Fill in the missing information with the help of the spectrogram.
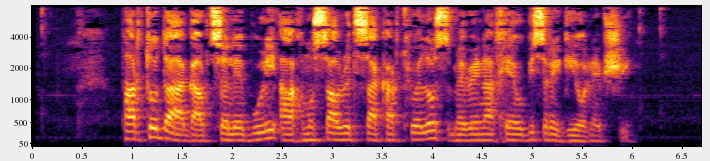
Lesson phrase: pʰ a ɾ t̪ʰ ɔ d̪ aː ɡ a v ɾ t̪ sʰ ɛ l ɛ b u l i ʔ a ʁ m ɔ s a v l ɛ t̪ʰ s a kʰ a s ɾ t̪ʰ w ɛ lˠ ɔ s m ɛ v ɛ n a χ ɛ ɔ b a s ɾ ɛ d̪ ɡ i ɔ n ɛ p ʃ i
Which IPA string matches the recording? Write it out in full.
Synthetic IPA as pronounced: pʰ a ɾ t̪ʰ ɔ d̪ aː ɡ a v ɾ t̪ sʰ ɛ l ɛ b u l i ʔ a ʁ m ɔ s a v l ɛ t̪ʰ s a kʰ a ɾ t̪ʰ w ɛ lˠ ɔ s m ɛ v ɛ n a χ ɛ ɔ b i s ɾ ɛ ɡ i ɔ n ɛ p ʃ i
